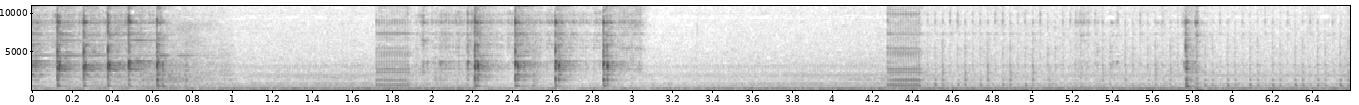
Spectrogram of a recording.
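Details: Opened 80GB Samsung IDE hard drive powered up with its cover off: quick bursts of sharp metallic ticks, about five in half a second, then quiet, then repeated; the drive keeps clicking.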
